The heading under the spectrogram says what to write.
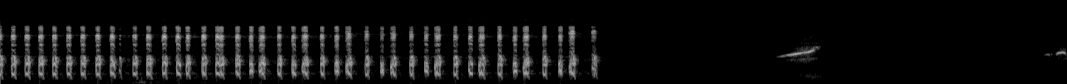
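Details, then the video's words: Captive chukar partridge kept as a hunting decoy bird; a long run of rapid, evenly spaced clucking chuk notes, about two per second, for six seconds, then silence broken by a short rising squeak. "shikari chokor awaz"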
